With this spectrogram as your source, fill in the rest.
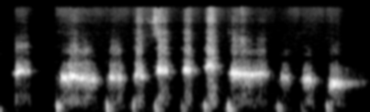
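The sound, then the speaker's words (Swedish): Someone tries to whistle but fails, in about a dozen short, breathy bursts, mostly rushing air with only a faint, wavering tone breaking through. “Försökte jag vissla, men det gick inte.”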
